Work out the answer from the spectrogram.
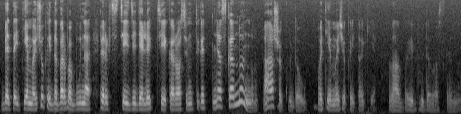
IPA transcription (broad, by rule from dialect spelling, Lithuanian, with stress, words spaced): bʲɛt tɐɪ ˈtʲiɛ mɐˈʒʲʊkɐɪ dɐˈbɐr ʋɐ ˈbuːnɐ ˈpʲɪrkt͡s ˈt͡sʲiɛj d͡zʲɪdʲɛˈlʲɪ t͡sʲiɛj kɐˈroːsɐɪ ˈnʊ tɐɪ kɐt nʲɛskɐˈnʊ ˈɑːʃɐkuː ˈdɐʊk oː ˈtʲiɛ mɐˈʒʲʊkɐɪ toːˈkʲiɛ lˠɐˈbɐɪ ˈbuːdɐʋoː skɐˈnʊ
